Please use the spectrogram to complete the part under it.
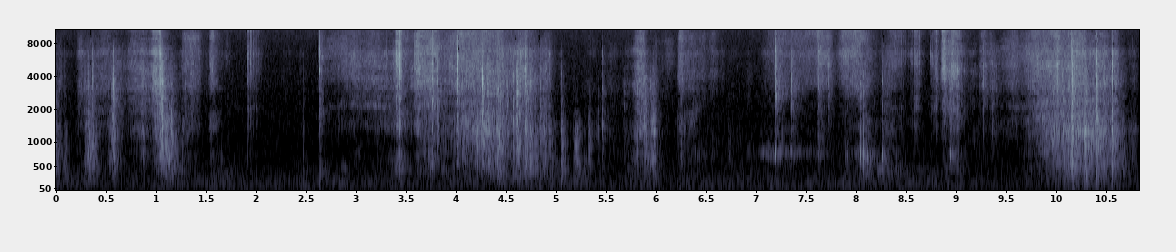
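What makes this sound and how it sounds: A thick softcover guidebook with thin glossy paper pages lies open on a desk while fingertips slide along and turn the pages. Bright, crisp paper swishes and soft rustles come in irregular bursts, with sharper flicks as pages are turned over.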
